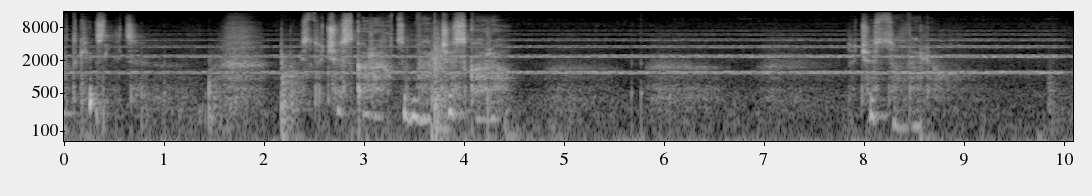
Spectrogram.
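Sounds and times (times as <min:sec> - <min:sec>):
woman whispering: 0:07.9 - 0:08.9.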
